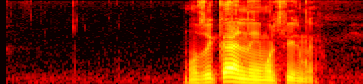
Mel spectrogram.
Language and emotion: Russian, positive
